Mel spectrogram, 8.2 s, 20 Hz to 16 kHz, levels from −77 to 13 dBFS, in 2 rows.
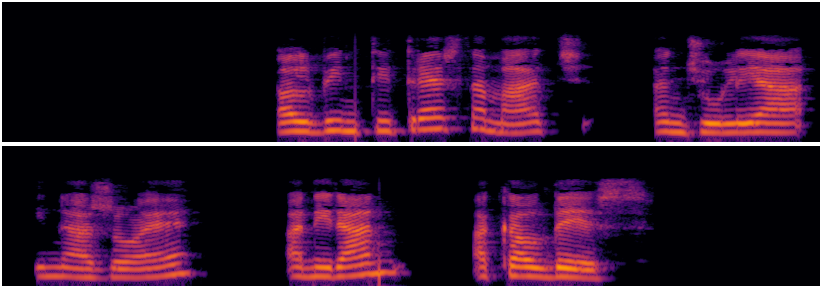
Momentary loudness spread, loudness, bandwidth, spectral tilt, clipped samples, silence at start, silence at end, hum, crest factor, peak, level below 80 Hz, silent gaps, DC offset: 17 LU; -18 LUFS; 7.6 kHz; -4.5 dB/octave; under 0.1%; 1.35 s; 0.9 s; none; 18 dB; -2 dBFS; -62 dBFS; 2.97-3.25 s, 4.07-4.25 s, 5.13-5.50 s, 6.21-6.43 s; under 0.1%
